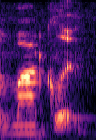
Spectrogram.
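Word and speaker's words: Modglin: audio book pronounce it but it's m o d g l i n so mod Glen pretty sure but anyways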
